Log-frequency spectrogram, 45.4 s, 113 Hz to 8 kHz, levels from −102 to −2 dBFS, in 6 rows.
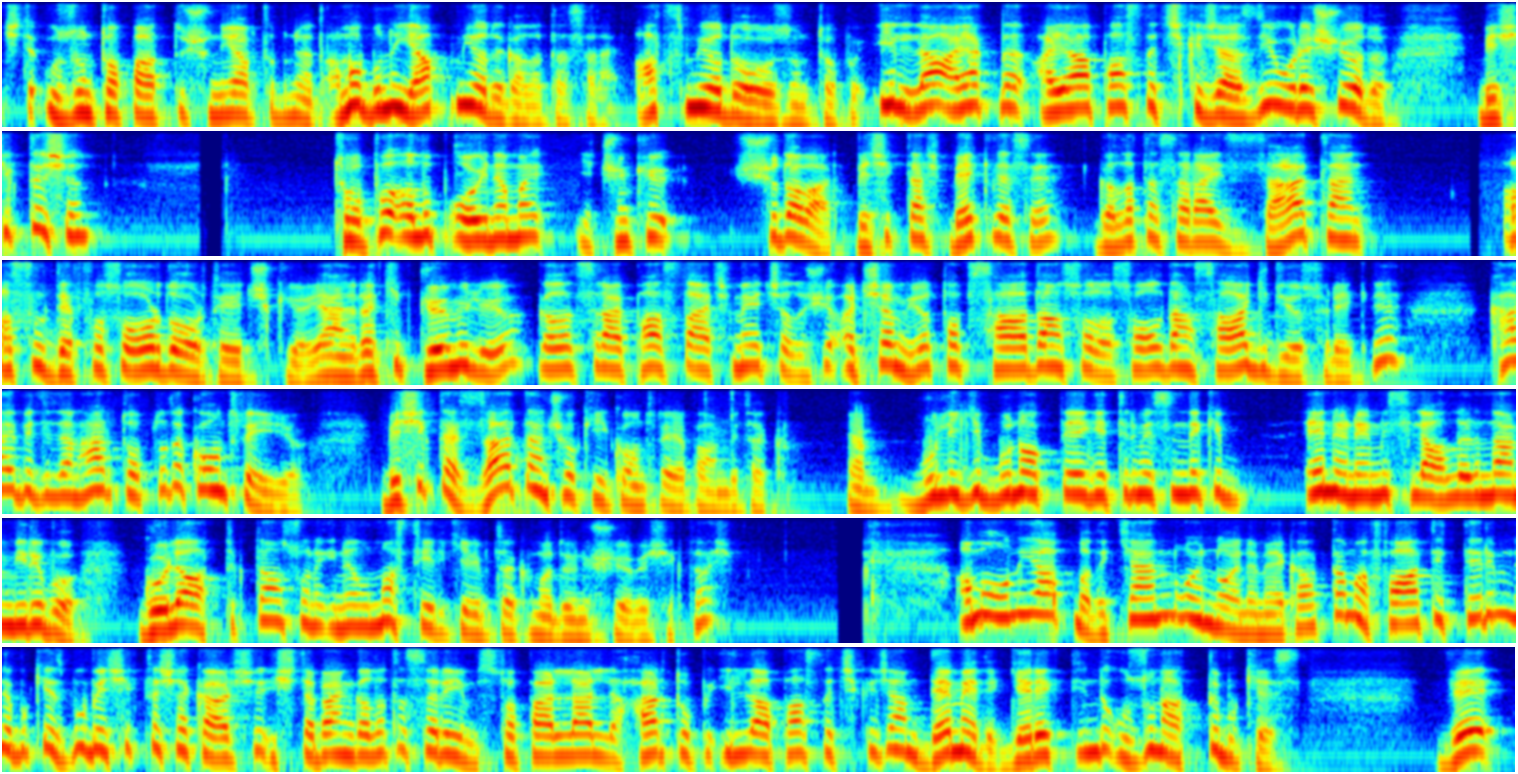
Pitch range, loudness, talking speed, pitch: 165-225 Hz, -22 LUFS, 160 wpm, 200 Hz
